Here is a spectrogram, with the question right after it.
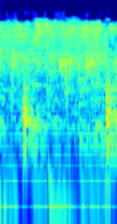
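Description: Seasoned chicken cutlet cooking in a hot pan gives a close, steady sizzle, with two brief sharper crackles or scrapes standing out over the frying.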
